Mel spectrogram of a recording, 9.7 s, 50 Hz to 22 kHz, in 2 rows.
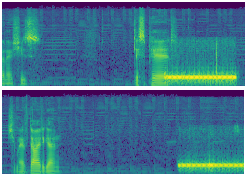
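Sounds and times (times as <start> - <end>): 
speech: 0.0 - 0.8, 2.6 - 3.7, 5.0 - 6.1
steady electronic telephone line ringing tone: 3.3 - 4.7, 8.4 - 9.7.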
